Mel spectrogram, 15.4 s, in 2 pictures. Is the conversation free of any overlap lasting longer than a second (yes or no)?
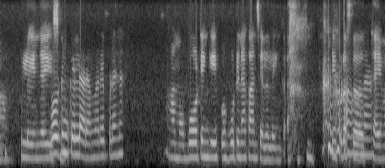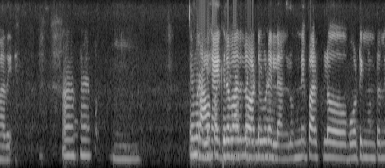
no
